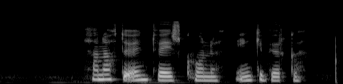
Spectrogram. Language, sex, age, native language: Icelandic, female, 30-39, Icelandic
